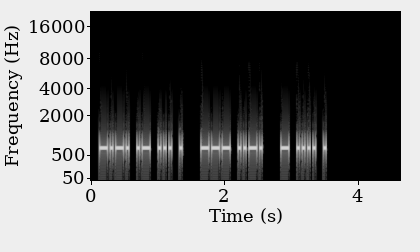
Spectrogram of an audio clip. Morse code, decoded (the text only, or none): CASE OF THE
